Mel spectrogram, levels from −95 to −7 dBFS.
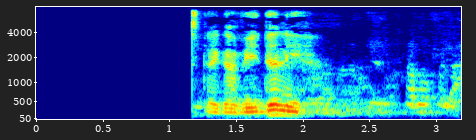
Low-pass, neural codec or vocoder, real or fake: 7.2 kHz; none; real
